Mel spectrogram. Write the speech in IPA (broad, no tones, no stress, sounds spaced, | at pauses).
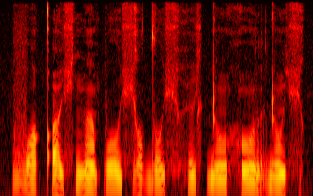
v ɔ qʼ y ç n̪ ã p o ç ɔ d̪ o ç h y ç ɖ õ h ɔ̃ r ɖ õ ç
